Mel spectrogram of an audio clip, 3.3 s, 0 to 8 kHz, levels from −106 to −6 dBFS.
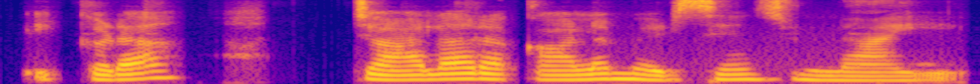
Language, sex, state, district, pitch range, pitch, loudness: Telugu, female, Telangana, Hyderabad, 165-190 Hz, 175 Hz, -17 LUFS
